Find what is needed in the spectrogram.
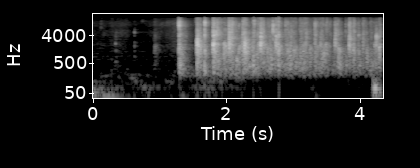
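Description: A small audience applauding, starting about a second in.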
